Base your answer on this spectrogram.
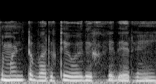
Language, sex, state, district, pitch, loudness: Hindi, male, Chhattisgarh, Sukma, 180 Hz, -13 LUFS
